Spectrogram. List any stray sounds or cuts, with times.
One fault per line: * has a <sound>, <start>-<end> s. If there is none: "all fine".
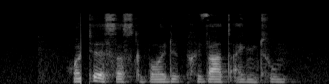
* has a dropout, 0.8-0.9 s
